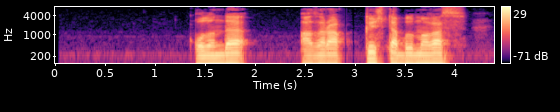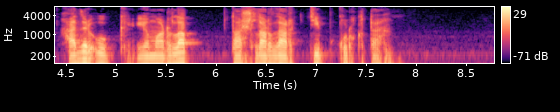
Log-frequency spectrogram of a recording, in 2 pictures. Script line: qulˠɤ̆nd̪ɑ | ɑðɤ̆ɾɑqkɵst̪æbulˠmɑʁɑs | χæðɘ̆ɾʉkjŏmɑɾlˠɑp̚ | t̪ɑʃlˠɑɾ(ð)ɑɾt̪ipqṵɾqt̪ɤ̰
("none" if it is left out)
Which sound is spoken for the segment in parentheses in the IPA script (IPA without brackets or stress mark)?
ð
